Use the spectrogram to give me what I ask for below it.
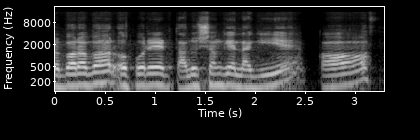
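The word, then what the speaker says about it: قاف: হরফটির উচ্চারণ কি? কফ, কফ, কফ।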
